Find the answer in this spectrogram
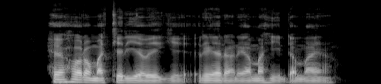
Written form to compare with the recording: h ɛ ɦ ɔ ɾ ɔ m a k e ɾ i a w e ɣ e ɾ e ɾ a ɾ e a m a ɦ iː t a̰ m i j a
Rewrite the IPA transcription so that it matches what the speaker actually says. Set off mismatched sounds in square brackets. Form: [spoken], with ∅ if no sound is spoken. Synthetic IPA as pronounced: h ɛ ɦ ɔ ɾ ɔ m a k e ɾ i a w e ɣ e ɾ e ɾ a ɾ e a m a ɦ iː [d] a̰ m [a] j a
